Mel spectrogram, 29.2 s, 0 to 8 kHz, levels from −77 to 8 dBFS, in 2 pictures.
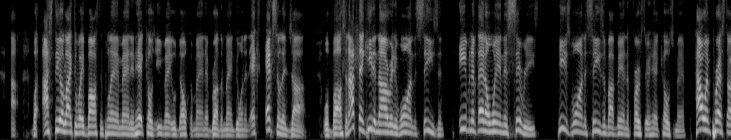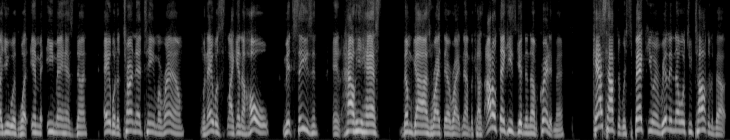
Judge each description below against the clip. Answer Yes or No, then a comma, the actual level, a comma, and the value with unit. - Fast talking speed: Yes, fast, 220 wpm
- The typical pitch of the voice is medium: Yes, medium, 160 Hz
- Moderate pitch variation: No, wide, 5.7 semitones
